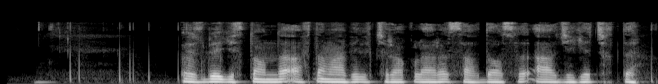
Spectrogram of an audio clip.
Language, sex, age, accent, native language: Uzbek, male, 35+, Andijon, Uzbek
